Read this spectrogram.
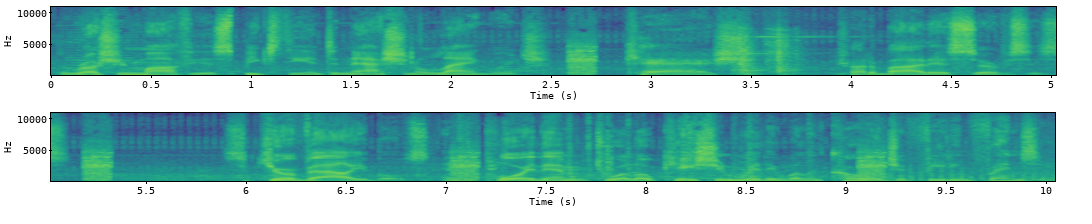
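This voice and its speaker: A man's voice: deep voice, expressive, normal speed, over loud music. An actor playing a dry, sardonic male intelligence briefer in a game cutscene.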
